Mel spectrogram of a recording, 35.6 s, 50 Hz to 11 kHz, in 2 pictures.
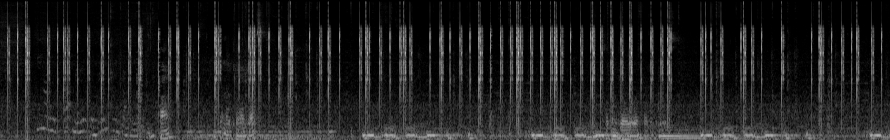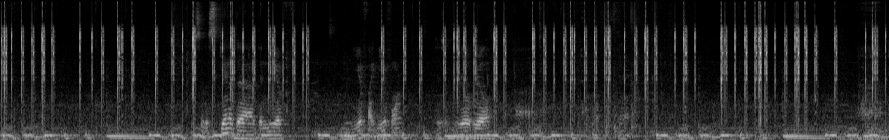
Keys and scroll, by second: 15.7 alt+a.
